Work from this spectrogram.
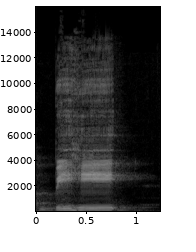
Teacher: ہا یہ جو ہی ہے یہ یا مدہ کے قائم مقام ہے اور اس کو ایک الف کے برابر لمبا کرنا ہے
